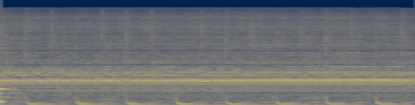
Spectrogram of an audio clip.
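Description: Electric vacuum pump running steadily as it draws the air out of an acrylic vacuum chamber: a constant hum with a low pulse about three times a second.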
